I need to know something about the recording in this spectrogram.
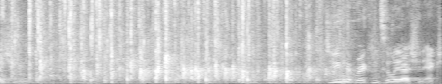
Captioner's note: applauding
